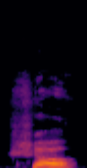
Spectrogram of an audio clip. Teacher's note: हमारी जीभ जो है मुंह के तालू से सटता है, ऊपर ऊपर सटा के हम श बोलेंगे।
